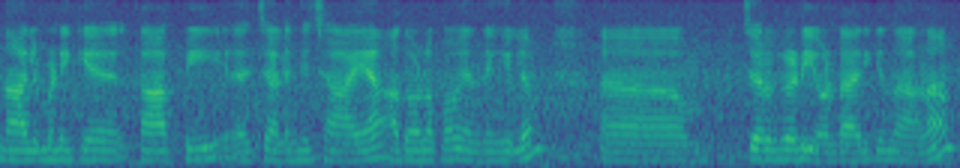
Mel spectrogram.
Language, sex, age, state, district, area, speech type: Malayalam, female, 30-45, Kerala, Alappuzha, rural, spontaneous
